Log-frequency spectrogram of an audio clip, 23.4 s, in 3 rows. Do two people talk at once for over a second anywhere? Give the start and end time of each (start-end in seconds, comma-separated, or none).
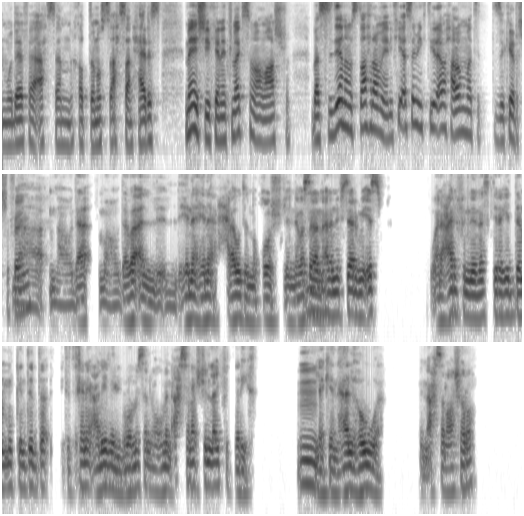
none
